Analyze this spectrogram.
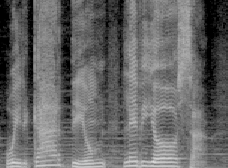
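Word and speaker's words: Wingardium Leviosa: Wingargum Leviosa, gritó, agitando sus largos brazos como un molino. Lo estás diciendo mal. Harry oyó que Hermión lo reñía. Es Wirgardium Leviosa. Pronuncia gar más claro y más largo.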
